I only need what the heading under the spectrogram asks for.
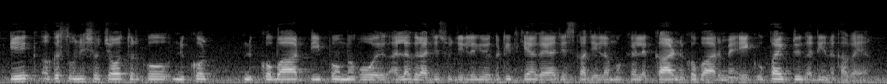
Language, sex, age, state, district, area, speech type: Hindi, male, 60+, Rajasthan, Jodhpur, urban, read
